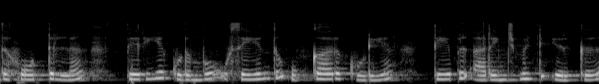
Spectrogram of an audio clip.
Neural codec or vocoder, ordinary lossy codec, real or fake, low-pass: none; none; real; 7.2 kHz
